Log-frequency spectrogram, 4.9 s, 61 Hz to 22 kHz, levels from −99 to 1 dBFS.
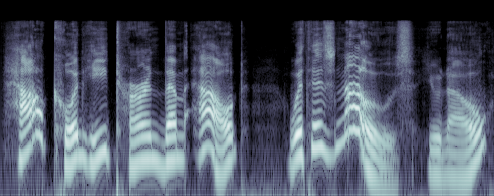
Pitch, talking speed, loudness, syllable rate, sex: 185 Hz, 135 wpm, -17 LUFS, 2.8 syllables/s, male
